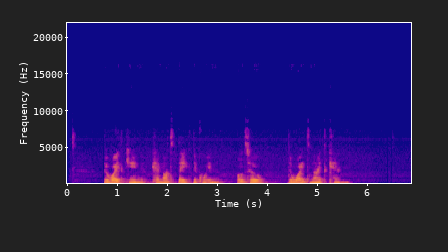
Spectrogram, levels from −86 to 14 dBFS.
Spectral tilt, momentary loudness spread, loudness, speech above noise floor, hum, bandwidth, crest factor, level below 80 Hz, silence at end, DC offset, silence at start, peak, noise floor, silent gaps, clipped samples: -9 dB/octave; 11 LU; -21 LUFS; 48 dB; none; 7.6 kHz; 18 dB; -56 dBFS; 1.25 s; under 0.1%; 0.75 s; -2 dBFS; -68 dBFS; none; under 0.1%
